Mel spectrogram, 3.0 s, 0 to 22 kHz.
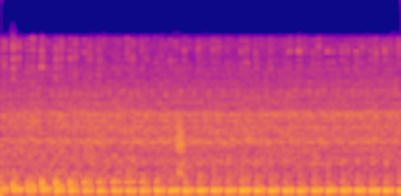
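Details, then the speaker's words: John Deere Gator 625i UTV at idle, about 95 dB before the fix, with a DIY auxiliary muffler held to the exhaust: the notorious popping is gone, leaving a low, mellow, even exhaust rumble. Normal idle with a quiet exhaust. "you can hear it takes out that popping noise, and now it's just a nice low, like a low mellow rumble is what we've got."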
